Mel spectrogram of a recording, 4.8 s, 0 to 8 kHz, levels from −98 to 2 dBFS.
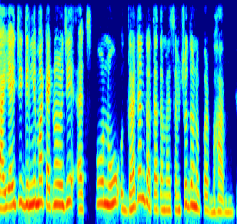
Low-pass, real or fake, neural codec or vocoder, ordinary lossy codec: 7.2 kHz; fake; codec, 24 kHz, 0.9 kbps, WavTokenizer, medium speech release version 1; none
